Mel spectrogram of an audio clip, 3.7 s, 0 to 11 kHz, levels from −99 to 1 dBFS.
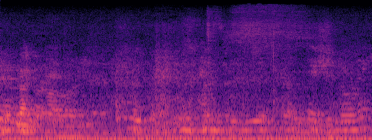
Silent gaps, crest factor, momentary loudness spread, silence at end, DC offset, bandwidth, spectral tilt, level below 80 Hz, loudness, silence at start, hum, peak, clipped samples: none; 20 dB; 8 LU; 0 s; 0.5%; 10.5 kHz; -6.5 dB/octave; -48 dBFS; -41 LUFS; 0 s; none; -20 dBFS; under 0.1%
